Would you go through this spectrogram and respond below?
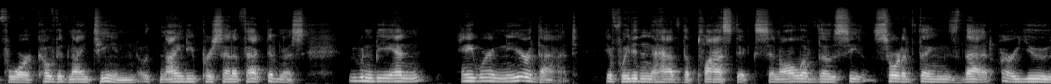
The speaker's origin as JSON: {"language": "English", "country": "Canada", "tie": "born or raised there", "also_born_or_lived": "Northern British Columbia", "said": "I grew up in Canada"}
